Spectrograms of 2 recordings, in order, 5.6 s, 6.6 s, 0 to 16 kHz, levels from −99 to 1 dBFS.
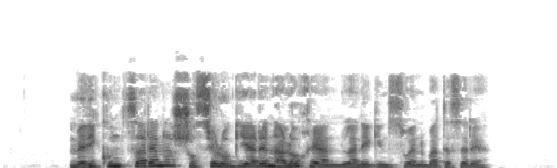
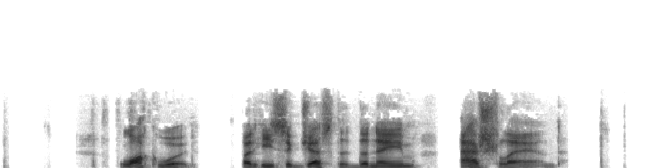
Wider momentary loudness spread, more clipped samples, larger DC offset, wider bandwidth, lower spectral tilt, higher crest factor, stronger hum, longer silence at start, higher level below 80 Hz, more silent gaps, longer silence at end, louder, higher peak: about the same, 10 LU vs 11 LU; neither; neither; first, 9.4 kHz vs 7.6 kHz; about the same, -4.5 dB/octave vs -4 dB/octave; about the same, 16 dB vs 20 dB; neither; second, 0.7 s vs 1.2 s; second, -72 dBFS vs -64 dBFS; second, none vs 2.00-2.41 s, 4.40-4.59 s; second, 0.7 s vs 1.1 s; second, -25 LUFS vs -18 LUFS; second, -10 dBFS vs -2 dBFS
